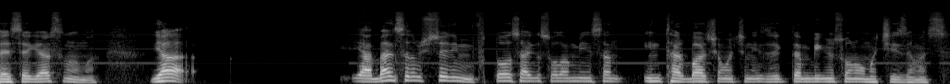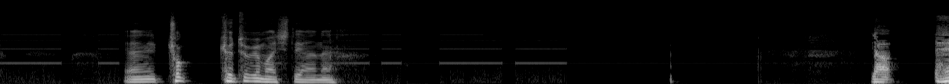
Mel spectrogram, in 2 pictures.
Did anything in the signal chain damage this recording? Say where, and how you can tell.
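Yes. Computer activity noise enters through the analogue ground: a buzzy chirp pulsing near 1 kHz, roughly 35 dB below the speech, runs throughout and follows machine load, not the speech.

At 14.34 s the adaptive stream switches to a lower bitrate until the end. The change is sudden, with no gap, unlike a dropout. Nothing remains above 15 kHz, consistent with an HE-AAC rendition.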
